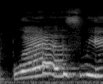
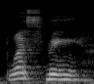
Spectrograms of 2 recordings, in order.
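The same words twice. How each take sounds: First: Higher, louder dramatic wail; hammed-up cry for blessing; mock wailing plea. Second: Said in the usual way. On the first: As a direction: wail it out, stretching the last word. Same plea repeated, hammed up.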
